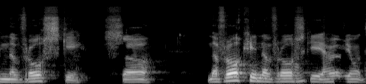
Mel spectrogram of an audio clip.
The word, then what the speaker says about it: Nawrocki: Yeah, I googled how to pronounce Mike Nawrocki. Nawrocki. Although we had a automated woman's voice saying Nawrocki.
